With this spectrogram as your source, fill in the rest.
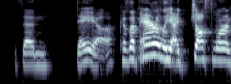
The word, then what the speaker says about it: Zendaya: me so yeah well shame if you like zen deya because apparently i just learned how to pronounce her name correctly i was calling her zendaya forever anyway we did some drawings of zendaya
